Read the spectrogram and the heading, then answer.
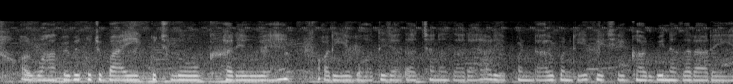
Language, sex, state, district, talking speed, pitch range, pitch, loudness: Hindi, female, Andhra Pradesh, Guntur, 205 wpm, 195-205 Hz, 200 Hz, -17 LUFS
